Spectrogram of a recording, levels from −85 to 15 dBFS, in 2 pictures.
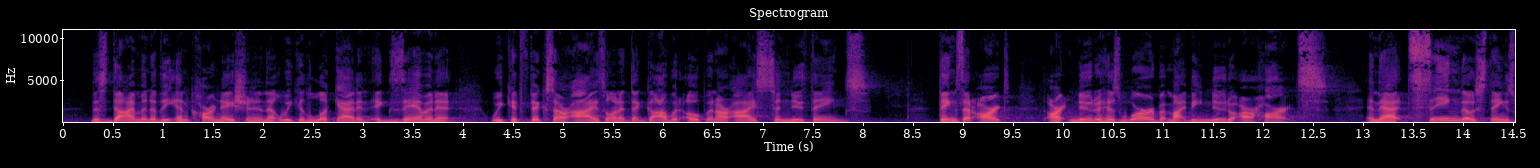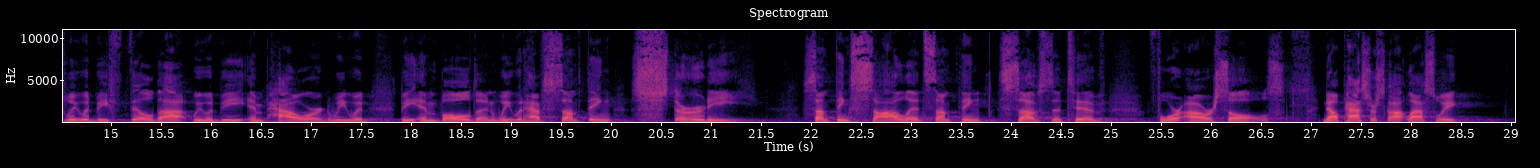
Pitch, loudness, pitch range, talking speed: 155 Hz, -26 LUFS, 140-170 Hz, 165 wpm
